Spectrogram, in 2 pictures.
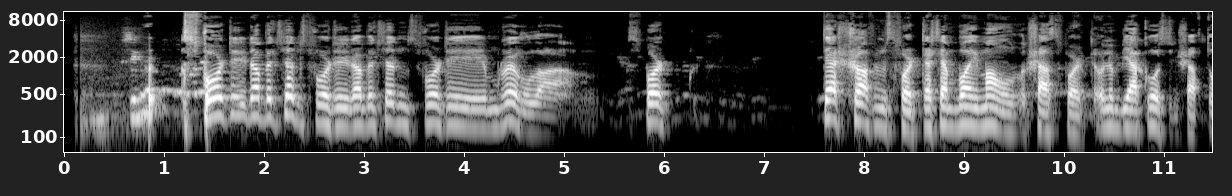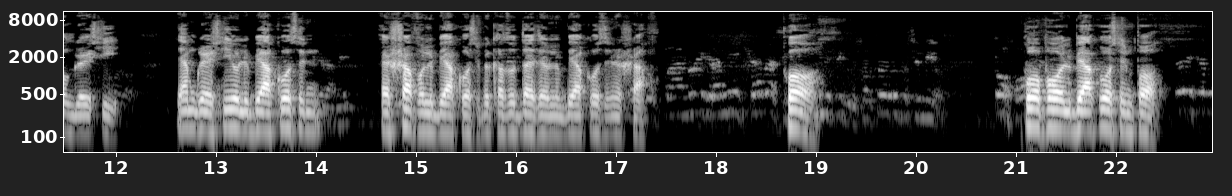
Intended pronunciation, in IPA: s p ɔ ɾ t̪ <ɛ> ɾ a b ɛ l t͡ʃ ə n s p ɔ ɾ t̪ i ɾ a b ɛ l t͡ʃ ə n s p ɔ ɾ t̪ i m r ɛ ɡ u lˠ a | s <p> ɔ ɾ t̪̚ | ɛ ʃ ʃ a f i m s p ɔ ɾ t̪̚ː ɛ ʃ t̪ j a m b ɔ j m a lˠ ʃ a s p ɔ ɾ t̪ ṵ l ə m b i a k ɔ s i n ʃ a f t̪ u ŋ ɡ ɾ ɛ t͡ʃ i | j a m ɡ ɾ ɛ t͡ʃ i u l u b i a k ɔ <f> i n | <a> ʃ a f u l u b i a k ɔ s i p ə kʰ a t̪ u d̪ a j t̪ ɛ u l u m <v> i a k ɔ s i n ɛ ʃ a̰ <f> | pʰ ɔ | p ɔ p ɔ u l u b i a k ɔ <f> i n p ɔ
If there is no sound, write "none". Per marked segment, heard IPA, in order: i, p, s, ɛ, b, f, s

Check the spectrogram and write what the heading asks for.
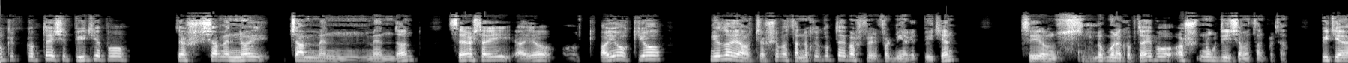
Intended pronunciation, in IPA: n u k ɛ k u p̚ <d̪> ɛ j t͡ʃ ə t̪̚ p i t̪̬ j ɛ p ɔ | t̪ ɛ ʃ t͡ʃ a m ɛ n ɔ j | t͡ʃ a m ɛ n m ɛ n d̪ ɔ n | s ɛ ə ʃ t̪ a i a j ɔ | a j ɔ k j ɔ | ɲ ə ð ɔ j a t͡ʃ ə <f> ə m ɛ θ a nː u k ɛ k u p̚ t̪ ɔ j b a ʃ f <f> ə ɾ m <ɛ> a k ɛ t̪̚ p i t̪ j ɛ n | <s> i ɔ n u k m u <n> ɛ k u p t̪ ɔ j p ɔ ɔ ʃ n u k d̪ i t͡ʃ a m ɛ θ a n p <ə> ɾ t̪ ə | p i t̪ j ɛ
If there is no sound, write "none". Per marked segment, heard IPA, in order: t̪, ʃ, f, i, s, n, ə

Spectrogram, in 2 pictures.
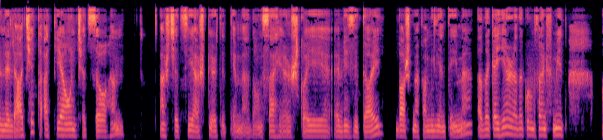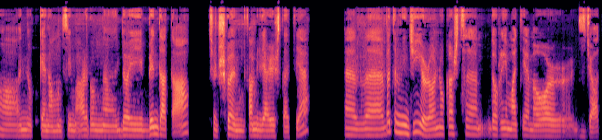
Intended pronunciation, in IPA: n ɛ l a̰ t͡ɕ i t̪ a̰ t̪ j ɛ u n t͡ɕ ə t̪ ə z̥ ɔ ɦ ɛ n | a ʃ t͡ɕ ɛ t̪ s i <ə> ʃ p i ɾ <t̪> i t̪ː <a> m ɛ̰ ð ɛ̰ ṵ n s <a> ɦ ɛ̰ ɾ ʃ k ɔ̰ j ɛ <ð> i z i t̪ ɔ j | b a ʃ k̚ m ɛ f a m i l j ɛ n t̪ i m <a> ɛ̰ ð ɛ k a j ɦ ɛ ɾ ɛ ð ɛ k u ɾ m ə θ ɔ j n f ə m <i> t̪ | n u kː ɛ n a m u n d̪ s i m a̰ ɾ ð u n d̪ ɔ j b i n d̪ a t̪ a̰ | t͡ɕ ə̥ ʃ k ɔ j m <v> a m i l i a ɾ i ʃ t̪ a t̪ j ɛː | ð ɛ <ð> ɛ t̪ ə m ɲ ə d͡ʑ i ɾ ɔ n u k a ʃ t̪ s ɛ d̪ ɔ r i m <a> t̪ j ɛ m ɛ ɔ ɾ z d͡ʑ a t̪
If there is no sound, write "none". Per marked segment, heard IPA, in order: a, t̪, i, a, v, ɛ, i, f, v, a

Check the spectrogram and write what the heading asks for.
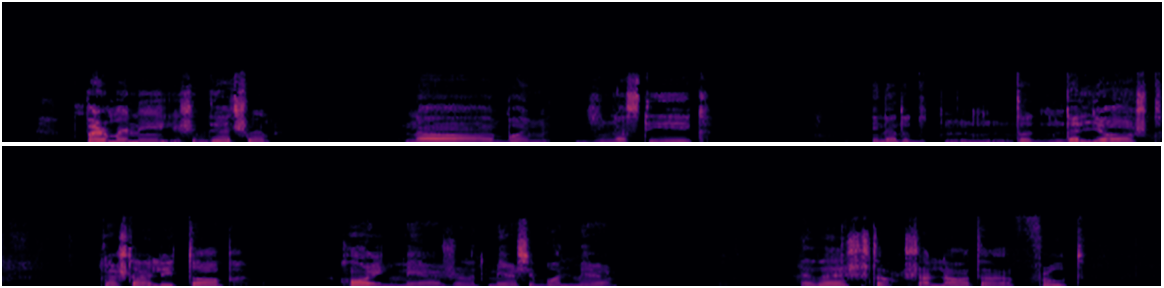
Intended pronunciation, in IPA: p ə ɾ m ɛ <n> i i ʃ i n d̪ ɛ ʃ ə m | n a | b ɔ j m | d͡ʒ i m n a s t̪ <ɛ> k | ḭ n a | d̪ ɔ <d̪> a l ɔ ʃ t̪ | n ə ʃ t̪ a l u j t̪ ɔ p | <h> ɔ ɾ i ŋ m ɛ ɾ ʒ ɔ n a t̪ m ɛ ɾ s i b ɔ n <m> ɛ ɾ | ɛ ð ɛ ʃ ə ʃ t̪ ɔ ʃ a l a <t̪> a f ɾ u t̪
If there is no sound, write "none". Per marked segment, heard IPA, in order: n, i, d̪, h, m, t̪

